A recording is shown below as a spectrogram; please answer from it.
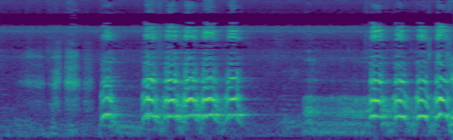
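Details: Dog angry at an annoying sound, uttering bursts of short tonal yelping barks in two groups separated by a pause with a steady hum, each group several rapid, uneven calls, with a faint constant high hiss.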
